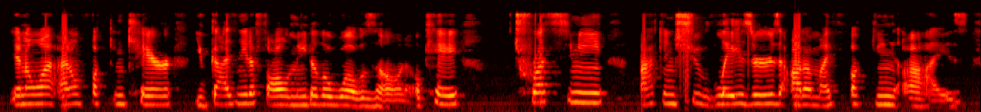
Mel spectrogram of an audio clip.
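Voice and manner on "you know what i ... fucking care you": ordinary delivery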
